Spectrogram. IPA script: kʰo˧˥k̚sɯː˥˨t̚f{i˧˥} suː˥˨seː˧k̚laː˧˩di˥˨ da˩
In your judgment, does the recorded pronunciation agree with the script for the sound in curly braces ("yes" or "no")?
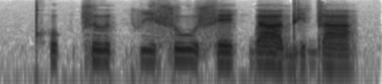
yes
